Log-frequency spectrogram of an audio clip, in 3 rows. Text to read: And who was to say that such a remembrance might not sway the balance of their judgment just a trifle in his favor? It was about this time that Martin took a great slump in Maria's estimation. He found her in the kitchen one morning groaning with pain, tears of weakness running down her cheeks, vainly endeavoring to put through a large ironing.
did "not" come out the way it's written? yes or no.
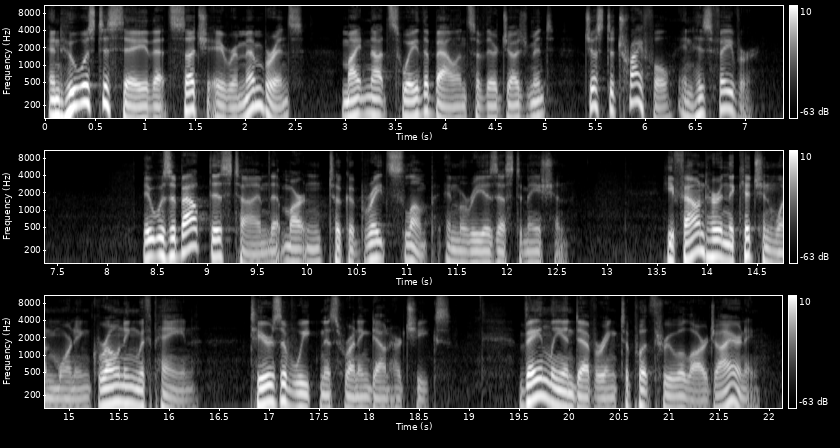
yes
